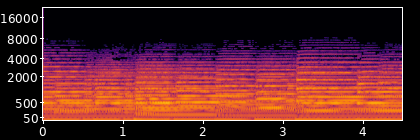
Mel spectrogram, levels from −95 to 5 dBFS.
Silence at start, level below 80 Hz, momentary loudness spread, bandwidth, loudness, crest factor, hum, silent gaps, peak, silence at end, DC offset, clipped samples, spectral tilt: 0 s; -54 dBFS; 3 LU; 7.4 kHz; -17 LUFS; 14 dB; none; none; -4 dBFS; 0 s; 3%; under 0.1%; -6 dB/octave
